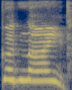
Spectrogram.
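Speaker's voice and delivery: very high-pitched, loud cartoon voice. Saying good night to the others: sounding like Gru from Despicable Me. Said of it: "I sounded like the dude from, uh, Despicable Me".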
